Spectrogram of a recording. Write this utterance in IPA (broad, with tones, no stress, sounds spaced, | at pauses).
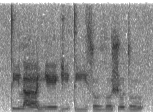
t i˦ l aː˦˨ ɲ eː˦ ɡ i˦ t iː˨ s o˨ ɣ o˨ ʃ o˦ d o˨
